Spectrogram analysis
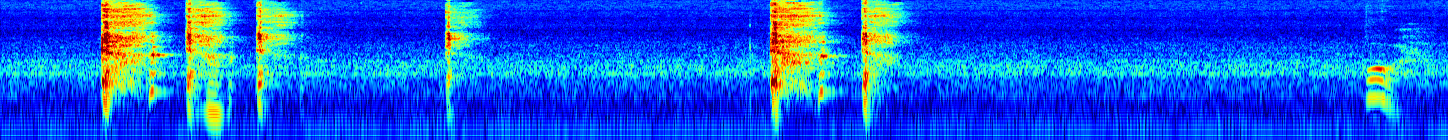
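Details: Adult with asthma and southern-spring allergies: about eight short, fairly dry coughs in bursts, felt to be drier than the day before. Faint wheezing may not be audible; a loud air conditioner runs in the background.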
